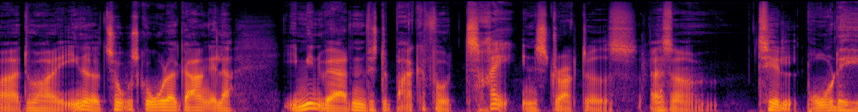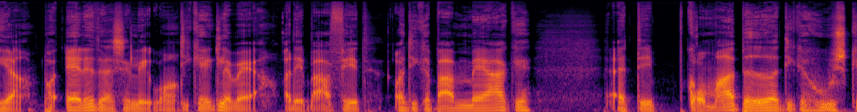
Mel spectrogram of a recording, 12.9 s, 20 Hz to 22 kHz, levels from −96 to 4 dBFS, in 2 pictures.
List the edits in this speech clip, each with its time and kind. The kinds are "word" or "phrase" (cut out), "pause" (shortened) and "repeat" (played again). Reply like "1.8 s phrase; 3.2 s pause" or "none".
6.0 s word; 7.8 s word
